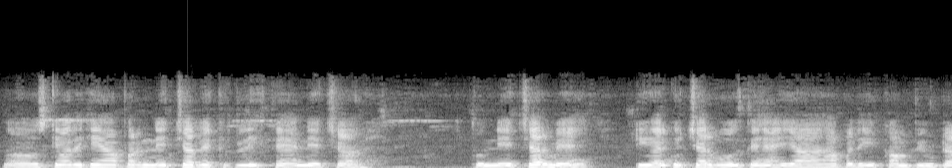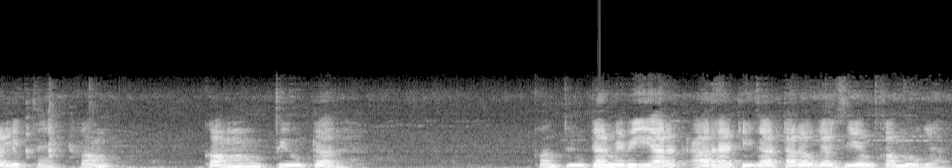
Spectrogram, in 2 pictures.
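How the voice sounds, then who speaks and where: A man teaching English pronunciation in a slide lesson, spelling out letters and repeating words slowly, often checking with his viewers. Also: fairly high pitch, fairly even intonation, dull audio. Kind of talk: slide-based lesson in Hindi.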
